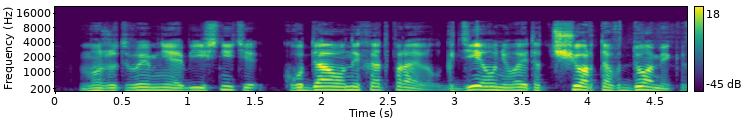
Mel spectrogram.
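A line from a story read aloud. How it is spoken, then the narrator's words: Yelled. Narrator (Russian): заорал я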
